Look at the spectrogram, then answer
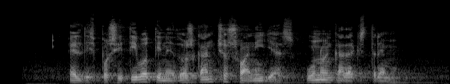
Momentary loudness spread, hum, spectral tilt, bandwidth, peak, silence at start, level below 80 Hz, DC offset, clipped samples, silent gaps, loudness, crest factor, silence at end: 7 LU; none; -4.5 dB/octave; 11.5 kHz; -14 dBFS; 0.7 s; -62 dBFS; under 0.1%; under 0.1%; none; -32 LUFS; 20 dB; 0.25 s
